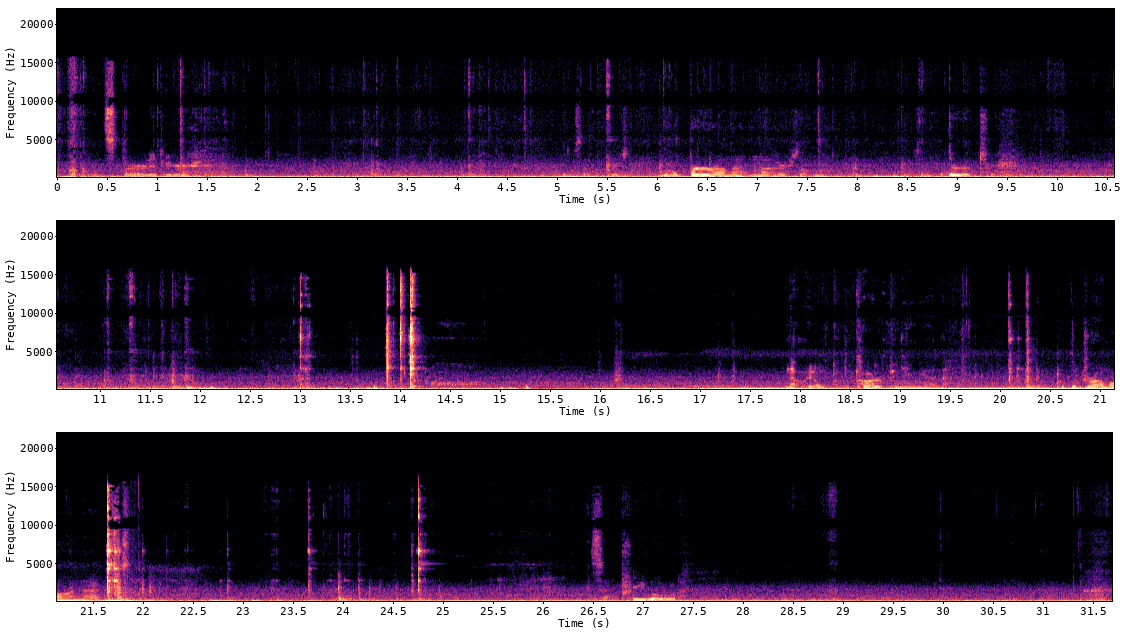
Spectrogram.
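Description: Sharp metal clicks and clinks of an adjustable wrench, nut and washer being fitted on a car's front wheel spindle, over a steady low rumble that swells louder for several seconds past the middle.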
